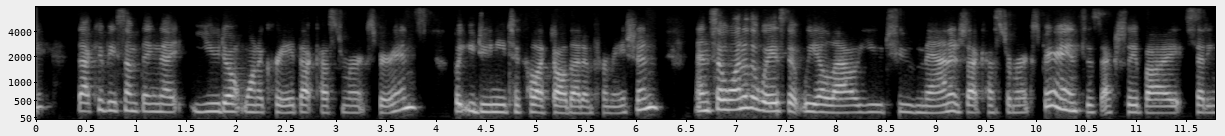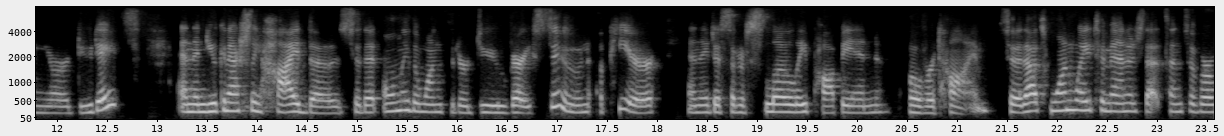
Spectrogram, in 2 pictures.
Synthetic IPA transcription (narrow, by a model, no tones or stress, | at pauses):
ðɨt̚kʰɨd̚bisʌ̃mθɪ̃ŋðɨt͡ʃɨdõʊ̃nʔwʔɑ̃ñtɨkʰɹ̥ieɪt̪̚ðɨt̚kʰʌstəmə˞ɨkspɪɹiɨ̃ns | b̥ʌt͡ʃɨdɨnid̚tʰɨkʰəlɛk̚tɔlˠðɨɾɪ̃ɱfə˞meɪʃɨ̃n | ɨ̃nsoʊwʌ̃ñʌvðəweɪzðɨʔwʔiəlaʊjɨɾɨmæñɨd͡ʒðɨt̚kʰʌstɨmə˞ɨkspɪɹiɨ̃nsɨzæ̰k̚t͡ʃʉl̩ˠibaɪsɛɾɪ̃ŋjə˞dʉdeɪts | ʔɨ̃nðɨ̃njɨkɨ̃ñæk̚t͡ʃʉl̩ˠihaɪd̪̚ðoʊz̥soʊðɨɾõʊ̃nliðəwʌ̃nzðɨɾə˞dʉvɛɹisʉ̃nəpʰɪɹ | ɨ̃nðeɪd͡ʒʌstsɔɹɾʌv̥sloʊlˠipʰɑpɪ̃n | oʊvə˞tʰãɪ̃msoʊðætswʌ̃nweɪɾɨmænɨd͡ʒðɨ̰tsɛ̃nsʌvə˞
